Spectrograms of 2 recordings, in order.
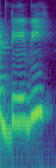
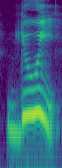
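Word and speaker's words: Dewey: डेवी, ठीक है, और किसी में आपको ड्यूई, सॉरी ड्यूई। तो पजल नहीं होना, एक ही नाम है जॉन। मेरे मुंह से भी कई बार प्रोनाउंस जब मैं करती हूँ तो कभी डीवी निकल जाता है, कभी डेवी निकल जाता है, कभी ड्यूई निकल जाता है। तो ये सिर्फ प्रोनाउंसिएशन का डिफरेंस है।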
